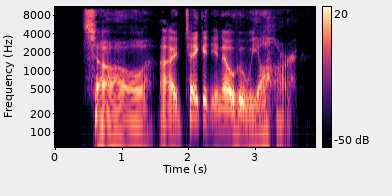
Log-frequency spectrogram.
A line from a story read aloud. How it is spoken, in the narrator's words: chuckled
